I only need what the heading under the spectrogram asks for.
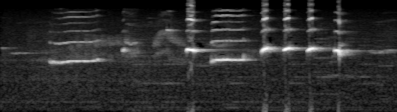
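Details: Orange-headed thrush rapid song used to provoke other birds; clear drawn-out whistles at varying pitch, then a string of four short loud whistled notes in quick succession ending in a long fading whistle.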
